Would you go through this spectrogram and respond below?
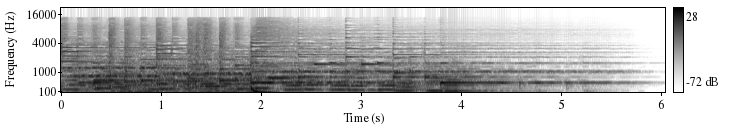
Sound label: final fanfare; pypvz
